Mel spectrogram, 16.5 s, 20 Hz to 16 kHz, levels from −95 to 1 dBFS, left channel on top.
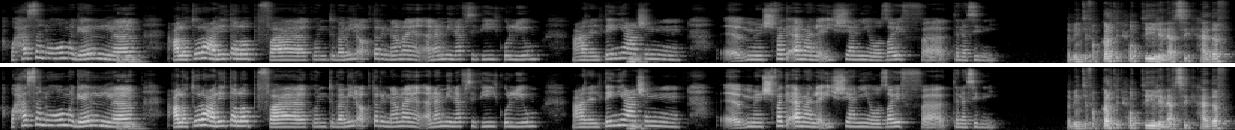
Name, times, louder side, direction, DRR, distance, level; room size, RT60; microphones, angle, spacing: voice 1, 0.0-13.2, right 5 dB, 70° right, 0.7 m, -27 dB
voice 2, 14.2-16.3, right 2 dB, 20° right, 1.6 m, -25 dB
9.5 x 3.7 x 3.7 m
head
